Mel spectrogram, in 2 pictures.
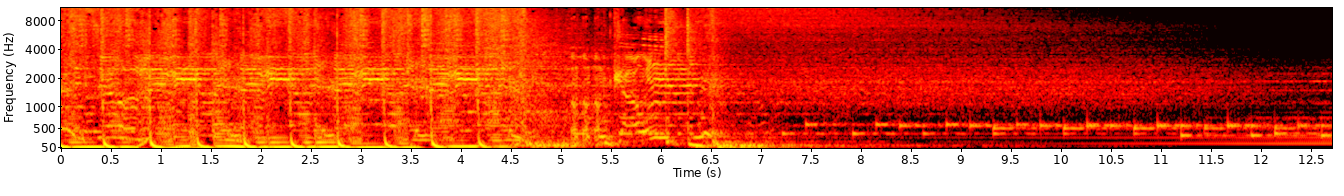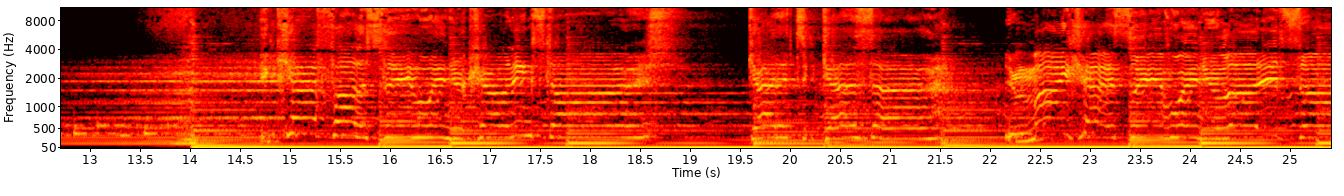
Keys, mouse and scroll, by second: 0.9 b, 2.5 g, 4.3 a, 5.3 b, 6.9-8.1 middle drag, 8.4 middle click, 9.8 g, 12.2 middle click, 12.5 a, 13.6 middle click, 15.5 middle click, 15.9 a, 16.2 a, 17.2 b, 17.7-20.4 drag, 19.6 g, 25.0 a.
